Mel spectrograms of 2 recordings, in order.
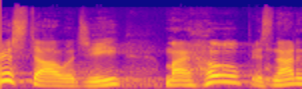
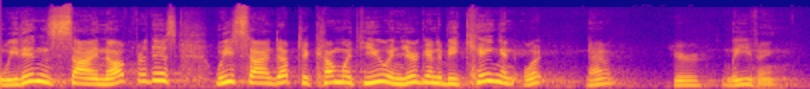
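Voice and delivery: whining disciples; 6 semitones higher than usual. Retold or imitated. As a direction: protest like let-down followers. Disciples complaining Jesus leaves.

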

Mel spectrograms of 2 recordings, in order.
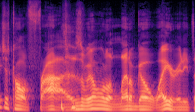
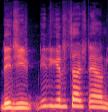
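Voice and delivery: mock coach; 10 semitones higher than usual.

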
